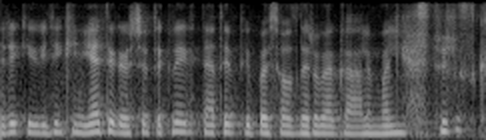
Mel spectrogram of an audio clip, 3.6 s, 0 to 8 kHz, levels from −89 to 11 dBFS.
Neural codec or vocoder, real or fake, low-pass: codec, 16 kHz, 0.8 kbps, ZipCodec; fake; 7.2 kHz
